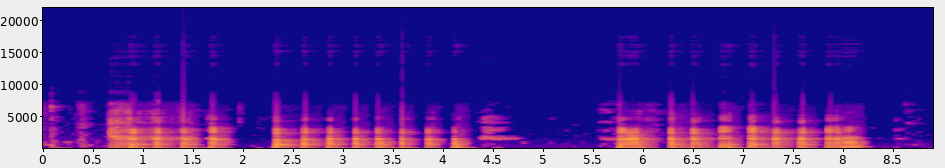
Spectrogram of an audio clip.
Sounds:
Laughter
